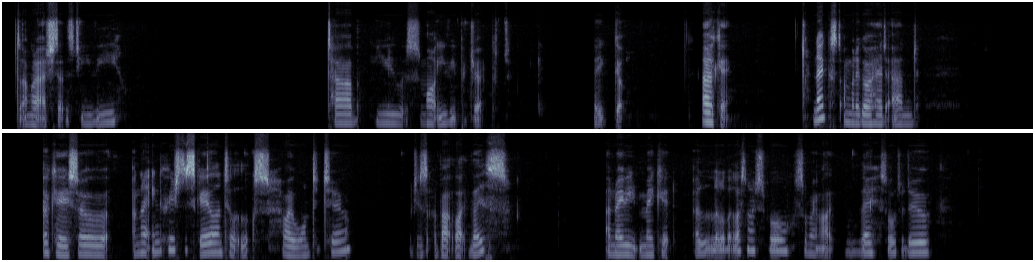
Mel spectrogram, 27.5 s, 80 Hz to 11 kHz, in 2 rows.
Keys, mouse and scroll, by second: 0.4 click, 4.1 Tab, 5.1 u, 7.2 Tab, 7.5 middle click, 8.5 shift+middle click, 11.1 middle click, 11.8 click, 14.0 click, 17.0 click, 19.3 middle click, 19.9 middle click, 22.4 click, 25.2 middle click, 26.5 click.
